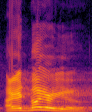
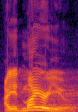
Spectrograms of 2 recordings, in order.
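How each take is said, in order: First: Slow, high, loud call; echoing answer. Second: Loud, projected call; shout to mountain. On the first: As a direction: stretch it out like a mountain echo. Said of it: "the voice answers". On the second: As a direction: call out praise across a valley. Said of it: "he screams to the mountain". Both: Acted.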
